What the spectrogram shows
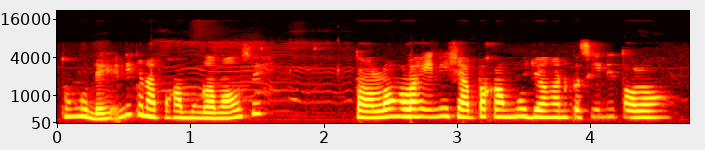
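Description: A woman's voice: fairly high pitch, steady tone, fast, muffled recording. A young woman chatting casually over her gameplay, often flustered and talking to the characters on screen. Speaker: gaming YouTuber.

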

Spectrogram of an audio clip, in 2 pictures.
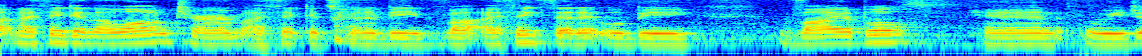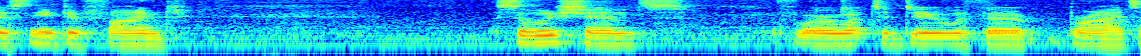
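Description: Gravelly middle-aged man lecturing. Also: medium pitch, fairly even intonation, moderate pace, darkish tone, slight background noise. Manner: thoughtful, hedging, many restarts. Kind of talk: answering audience questions in a lecture. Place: university classroom.

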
